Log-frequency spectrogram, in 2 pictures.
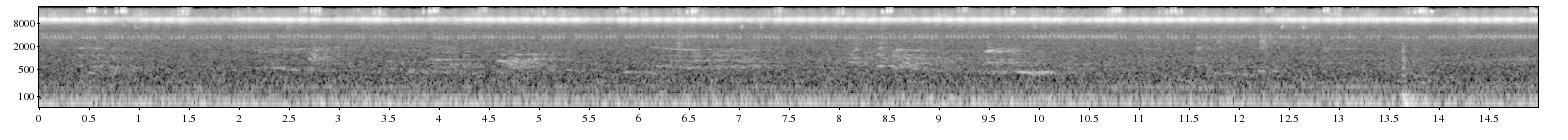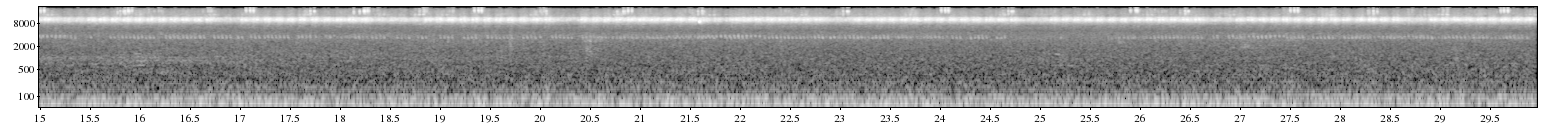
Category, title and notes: Soundscapes > Nature
20250906 20h10 Gergueil NW entrance (Pt 1 out of 2)- DJI3
Subject : Ambience recording at the NW entrance of Gregueil, during the early Brame season. Date YMD : 2025 September 06 around 20h10 Location : Gergueil 21410 Bourgogne-Franche-Comte Côte-d'Or France Hardware : Dji Mic 3 internal recording. Weather : Processing : Trimmed and normalised in Audacity.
